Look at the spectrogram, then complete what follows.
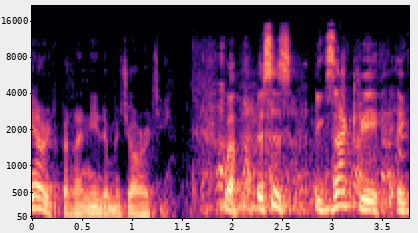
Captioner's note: audience laughing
